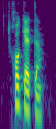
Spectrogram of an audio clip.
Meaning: 1. croquette (minced, cooked food which is then deep-fried) 2. kibble (grain for use as animal feed) 3. a beanpole (a skinny and unmuscular person)
- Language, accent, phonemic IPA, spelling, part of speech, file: French, France, /kʁɔ.kɛt/, croquette, noun, LL-Q150 (fra)-croquette.wav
